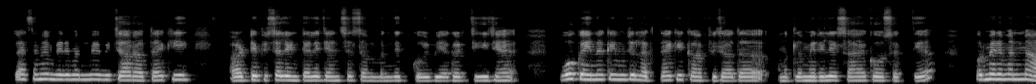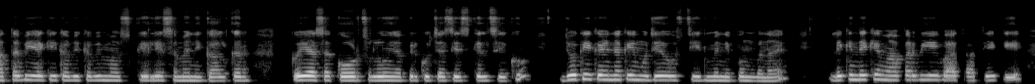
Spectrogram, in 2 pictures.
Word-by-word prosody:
तो - - -1
ऐसे 235 0 -3
में, 245 +1 +1
मेरे 225 -1 +2
मन 225 0 0
में 230 0 0
विचार 200 -3 0
आता 185 0 -2
है 195 - 0
कि 220 0 0 0.4
आर्टिफिशियल 195 +2 +2
इंटेलिजेंस 185 -1 0
से 185 - -3
संबंधित 175 0 -5
कोई 170 - 0
भी 175 0 0
अगर 175 0 -2
चीज़ 180 +1 0
है, 180 0 -3 0.4
वो 235 +3 +5
कहीं 235 -2 +4
न 225 0 +1
कहीं 230 0 -1
मुझे 225 0 +2
लगता 195 -2 -3
है 200 - +1
कि 220 +2 -2
काफ़ी 180 -1 -3
ज़्यादा 175 0 -2 0.4
मतलब 170 +1 -2
मेरे 180 0 +2
लिए 190 0 +3
सहायक 180 0 -4
हो 180 -1 +2
सकती 170 0 -5
है 185 - -1 0.4
और 225 - +1
मेरे 240 0 +5
मन 235 0 +1
में 235 - 0
आता 195 0 0
भी 205 +1 0
है 200 - +5
कि 195 0 -1
कभी-कभी 190 0 -1
मैं 190 -1 -1
उसके 185 0 -3
लिए 190 0 +1
समय 185 -1 -1
निकाल 175 -1 -2
कर 180 0 0 0.4
कोई 195 - +8
ऐसा 195 -1 +4
कोर्स 185 0 +4
लूँ 185 0 +5
या 180 -1 +1
फिर 185 - 0
कुछ 180 0 0
ऐसी 180 0 +2
स्किल्स 180 +1 0
सीखूँ, 170 - -3 0.3
जो 215 +4 +7
कि 240 +1 +1
कहीं 220 -2 +3
न 215 0 +1
कहीं 220 0 +2
मुझे 200 -1 +2
उस 195 0 +2
चीज़ 185 0 -2
में 185 0 +1
निपुण 175 -1 -1
बनाए। 165 +3 -3 0.5
लेकिन 200 +3 +1
देखिए, 220 +1 +2
वहाँ 205 -2 -1
पर 210 -1 -1
भी 210 +1 -4
यही 210 0 +1
बात 200 -1 -3
आती 180 +1 -5
है 195 - +1
कि 110 - -3
190 Hz, 235 wpm, -22 LUFS, 180-210 Hz, 0.5 s, कोई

